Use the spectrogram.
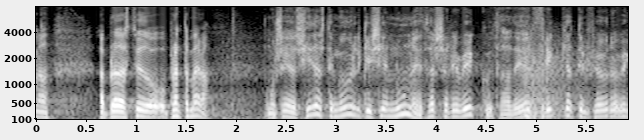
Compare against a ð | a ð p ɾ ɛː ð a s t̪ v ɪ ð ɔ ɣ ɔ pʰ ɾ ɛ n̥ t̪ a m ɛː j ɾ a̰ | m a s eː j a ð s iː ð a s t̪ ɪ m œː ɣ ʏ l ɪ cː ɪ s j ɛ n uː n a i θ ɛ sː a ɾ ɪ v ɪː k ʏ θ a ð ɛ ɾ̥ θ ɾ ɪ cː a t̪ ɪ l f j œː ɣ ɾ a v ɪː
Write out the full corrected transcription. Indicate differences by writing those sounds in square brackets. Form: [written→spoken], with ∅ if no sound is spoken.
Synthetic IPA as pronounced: a ð | a ð p ɾ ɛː ð a s t̪ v ɪ ð ɔ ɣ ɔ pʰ ɾ ɛ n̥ t̪ a m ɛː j ɾ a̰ | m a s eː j a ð s iː ð a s t̪ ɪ m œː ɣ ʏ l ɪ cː ɪ s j ɛ n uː n a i θ ɛ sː a ɾ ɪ v ɪː k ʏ θ a ð ɛ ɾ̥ θ ɾ ɪ cː a t̪ ɪ l f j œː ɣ ɾ a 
